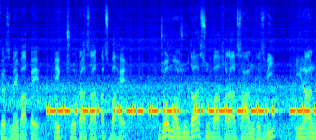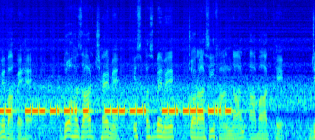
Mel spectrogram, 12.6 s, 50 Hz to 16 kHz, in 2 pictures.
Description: Morse code, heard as a keyed tone, hand-sent with a paddle, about 36 wpm, 810 Hz, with speech in Urdu. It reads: JEG SKAL SYNGE OM ONDT OG GODT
